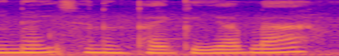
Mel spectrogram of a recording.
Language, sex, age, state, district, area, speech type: Bodo, female, 45-60, Assam, Chirang, rural, spontaneous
